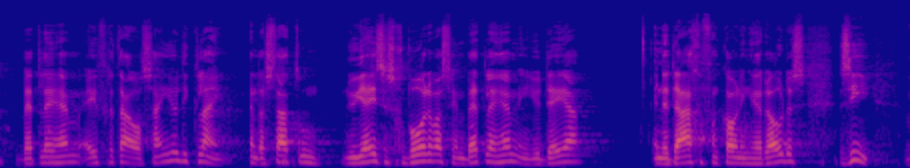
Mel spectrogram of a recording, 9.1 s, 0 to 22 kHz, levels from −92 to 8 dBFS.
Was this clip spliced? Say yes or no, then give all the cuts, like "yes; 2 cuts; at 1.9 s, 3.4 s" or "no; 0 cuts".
yes; 1 cut; at 2.5 s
